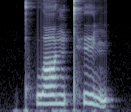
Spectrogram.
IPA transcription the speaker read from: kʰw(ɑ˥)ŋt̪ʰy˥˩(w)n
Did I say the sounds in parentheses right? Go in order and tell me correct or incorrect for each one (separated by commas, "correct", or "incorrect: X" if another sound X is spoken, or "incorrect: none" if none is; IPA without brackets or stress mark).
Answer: correct, incorrect: none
